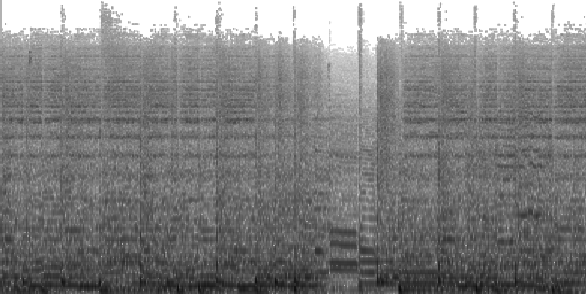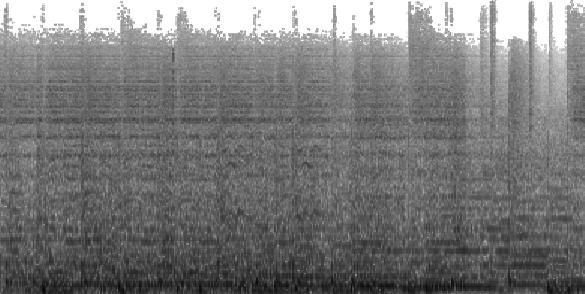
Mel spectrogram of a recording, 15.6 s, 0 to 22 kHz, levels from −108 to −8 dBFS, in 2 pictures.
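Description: Damaged data in the compressed stream makes the decoder lose sync and hunt for the next frame, causing brief glitches at 0.36–0.40 s, 4.35–4.40 s and 10.07–10.12 s. From 8.28 to 14.0 s there is a doubled audio track, likely from a second capture path or an out-of-step edit: an equally loud full-band copy trails about a second behind, starting and stopping abruptly.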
